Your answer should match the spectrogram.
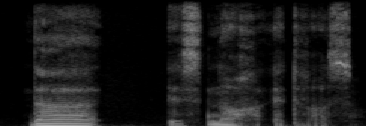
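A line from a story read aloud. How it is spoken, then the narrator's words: Tired. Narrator (German): sagte Gonzalo müde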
